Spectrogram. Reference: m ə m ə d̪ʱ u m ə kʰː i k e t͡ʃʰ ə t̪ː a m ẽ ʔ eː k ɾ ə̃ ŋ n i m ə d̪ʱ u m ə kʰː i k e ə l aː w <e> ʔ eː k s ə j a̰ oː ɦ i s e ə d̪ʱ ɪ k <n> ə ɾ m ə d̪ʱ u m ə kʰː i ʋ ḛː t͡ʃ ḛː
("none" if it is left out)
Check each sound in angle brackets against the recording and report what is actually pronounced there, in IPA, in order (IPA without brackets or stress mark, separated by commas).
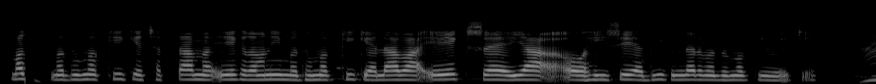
a, n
